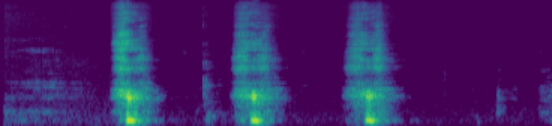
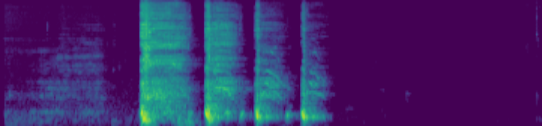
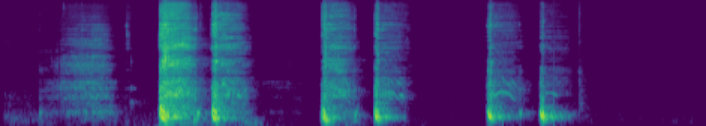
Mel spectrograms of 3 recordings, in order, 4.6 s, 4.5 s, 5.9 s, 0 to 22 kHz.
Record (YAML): exhalation_length: 4.6 s
exhalation_amplitude: 32768
exhalation_signal_mean_std_ratio: 0.27
cough_length: 4.5 s
cough_amplitude: 32768
cough_signal_mean_std_ratio: 0.3
three_cough_length: 5.9 s
three_cough_amplitude: 32768
three_cough_signal_mean_std_ratio: 0.3
survey_phase: beta (2021-08-13 to 2022-03-07)
age: 18-44
gender: Male
wearing_mask: 'No'
symptom_shortness_of_breath: true
symptom_fatigue: true
symptom_headache: true
symptom_other: true
smoker_status: Never smoked
respiratory_condition_asthma: true
respiratory_condition_other: false
recruitment_source: REACT
submission_delay: 0 days
covid_test_result: Negative
covid_test_method: RT-qPCR
influenza_a_test_result: Negative
influenza_b_test_result: Negative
